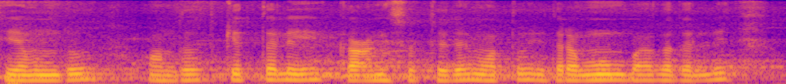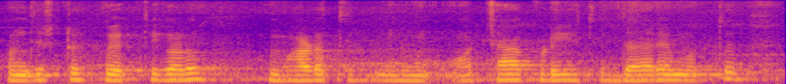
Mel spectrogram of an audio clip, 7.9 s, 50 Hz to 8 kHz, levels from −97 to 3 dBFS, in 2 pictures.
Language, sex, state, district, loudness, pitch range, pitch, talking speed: Kannada, male, Karnataka, Koppal, -18 LUFS, 140-155 Hz, 145 Hz, 100 wpm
